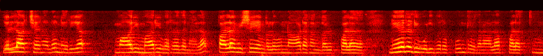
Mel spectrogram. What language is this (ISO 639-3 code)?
tam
